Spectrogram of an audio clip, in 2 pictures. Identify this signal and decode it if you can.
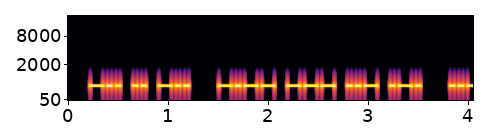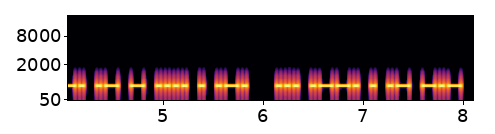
Morse code, heard as a keyed tone, about 28 wpm, 700 Hz. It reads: DID YOUR FATHER SPEAK
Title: Sentences from Top 1100 Words 28wpm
